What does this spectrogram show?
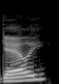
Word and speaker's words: Gallie: Is that how you say it, Gallie? Yes.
